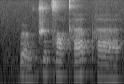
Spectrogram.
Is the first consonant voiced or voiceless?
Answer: voiced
